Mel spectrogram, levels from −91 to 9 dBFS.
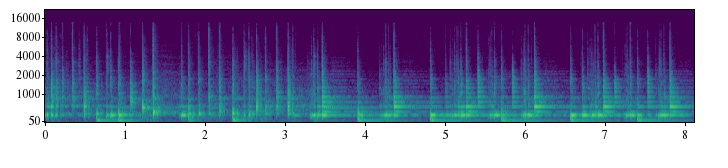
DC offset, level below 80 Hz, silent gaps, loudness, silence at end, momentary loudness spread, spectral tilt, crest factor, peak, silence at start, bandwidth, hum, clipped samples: under 0.1%; -40 dBFS; none; -27 LUFS; 0 s; 7 LU; -8 dB/octave; 18 dB; -8 dBFS; 0 s; 11 kHz; none; under 0.1%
